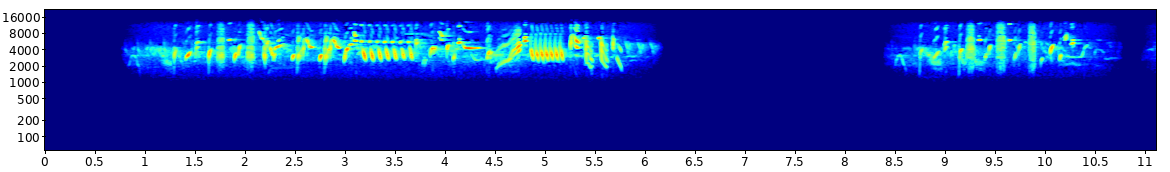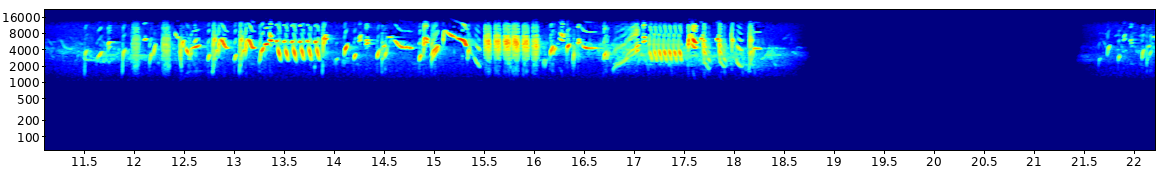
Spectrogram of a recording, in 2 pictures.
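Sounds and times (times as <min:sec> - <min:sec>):
bird singing in high rapid chirps, trills and twittering notes: 0:00.8 - 0:06.0, 0:08.5 - 0:10.5, 0:11.2 - 0:18.6.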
